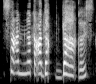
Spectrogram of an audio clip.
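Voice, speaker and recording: A woman's voice: very high voice, expressive, takes it slowly, pushed and bright, no echo, heavily acted. A woman playing a chatty, frank friend who teases and argues back in an Ilocano radio drama. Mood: frank, teasing.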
